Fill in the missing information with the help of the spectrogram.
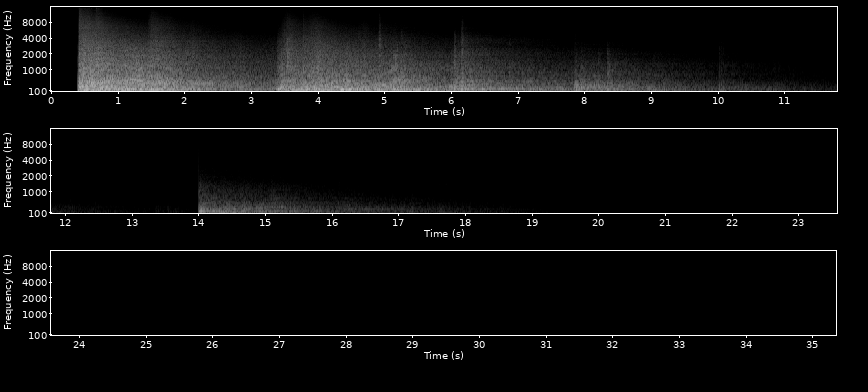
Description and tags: sfx for rocky horror show. doctored up a thunder sound when asked for "future thunder".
